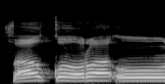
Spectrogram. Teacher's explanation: قاف کو پر پڑھیں گے موٹا یہاں پر قلقلہ بھی کریں گے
